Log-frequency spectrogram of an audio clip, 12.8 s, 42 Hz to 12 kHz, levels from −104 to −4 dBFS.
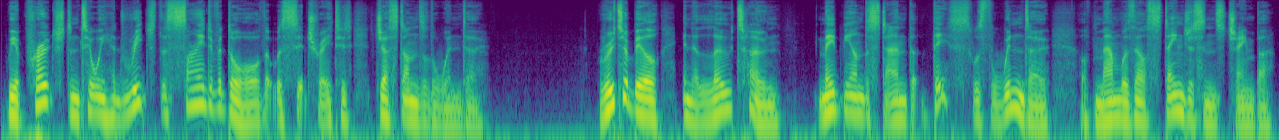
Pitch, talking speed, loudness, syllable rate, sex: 110 Hz, 165 wpm, -21 LUFS, 5.5 syllables/s, male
